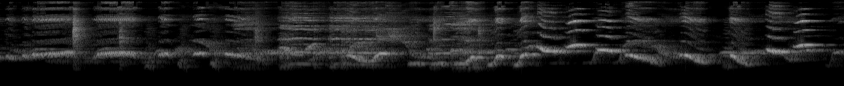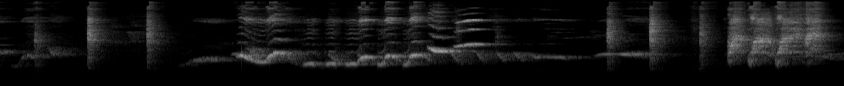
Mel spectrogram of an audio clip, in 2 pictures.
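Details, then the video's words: Male white-rumped shama delivering a lively medley of sweet whistles, slurred rising and falling notes and quick chips, in dense bursts broken by short gaps. "Murai Aceh # Jantan Tangguh"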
